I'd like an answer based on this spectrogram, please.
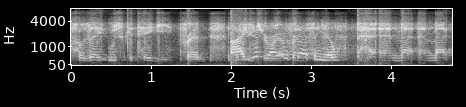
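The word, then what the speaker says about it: José Uzcátegui: middleweight fight to open it up with it's pronounced jose uzcategi fred and matt and matt caraboff which should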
